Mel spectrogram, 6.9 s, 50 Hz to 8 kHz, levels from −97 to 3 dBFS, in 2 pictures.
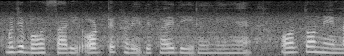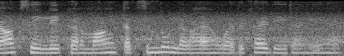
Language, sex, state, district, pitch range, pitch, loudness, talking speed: Hindi, male, Rajasthan, Churu, 210-240 Hz, 220 Hz, -21 LUFS, 210 wpm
